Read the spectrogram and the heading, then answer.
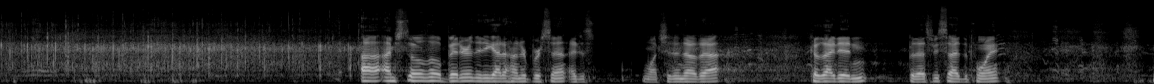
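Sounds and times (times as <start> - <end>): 
audience clapping: 0.0 - 4.0
speech: 3.6 - 7.4, 8.1 - 10.2
laughter: 6.9 - 11.5.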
